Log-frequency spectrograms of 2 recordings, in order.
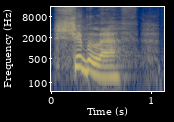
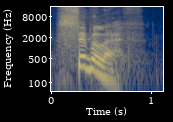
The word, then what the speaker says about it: Shibboleth: This incredible story tells us that the foreign people could not pronounce Shibboleth, but rather they would say Sibboleth.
